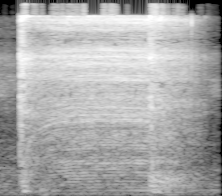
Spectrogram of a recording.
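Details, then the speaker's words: Starter motor bench test, powered from the battery positive with the BAT and Start terminals bridged by a screwdriver. A sharp clack as the bendix throws out, then a steady high-pitched free-spinning whir. The bendix extends and turns, so the starter is good. "se escucha que salió vamos a ver como V nuestra prueba salió bien sale nuestro bendix hacia adante y gira entonces podemos decir que nuestro motor de arranque está bien"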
